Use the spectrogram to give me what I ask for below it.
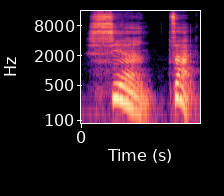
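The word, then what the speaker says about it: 现在: 现在 again harder. 现在 again. 现在 again. 现在。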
